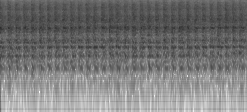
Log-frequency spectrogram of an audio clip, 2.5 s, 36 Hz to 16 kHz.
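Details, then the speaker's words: 2002 Infiniti Q45 4.5L coil-over-plug engine cranking with even, fast starter churn but never firing; scan data shows no RPM signal while cranking, P0335 set, no spark—failed crankshaft position sensor, fixed by replacing it. "All right, so as you can see with this test, we have no RPM signal, and it's a valid test to use for direction."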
